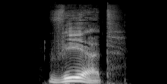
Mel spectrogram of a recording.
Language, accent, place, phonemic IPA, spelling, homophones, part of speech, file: German, Germany, Berlin, /veːrt/, wehrt, werd / Wert, verb, De-wehrt.ogg
- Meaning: inflection of wehren: 1. second-person plural present 2. third-person singular present 3. plural imperative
